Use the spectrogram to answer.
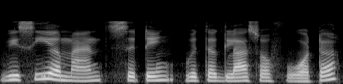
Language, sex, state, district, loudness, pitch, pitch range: English, female, Karnataka, Bangalore, -16 LUFS, 180 Hz, 165-200 Hz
